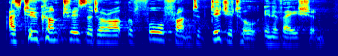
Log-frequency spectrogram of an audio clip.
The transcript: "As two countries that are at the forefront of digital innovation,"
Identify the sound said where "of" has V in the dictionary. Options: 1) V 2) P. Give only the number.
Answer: 1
